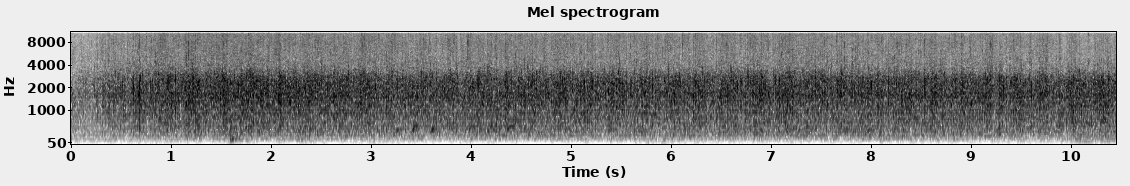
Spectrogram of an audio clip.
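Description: Studio audience applauding, swelling up within the first second and then holding steady.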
